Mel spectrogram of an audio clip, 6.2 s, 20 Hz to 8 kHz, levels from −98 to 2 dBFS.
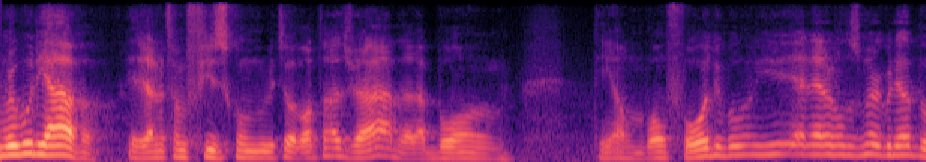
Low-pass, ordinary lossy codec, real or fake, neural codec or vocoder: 7.2 kHz; none; fake; codec, 16 kHz in and 24 kHz out, 0.6 kbps, FocalCodec, streaming, 2048 codes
